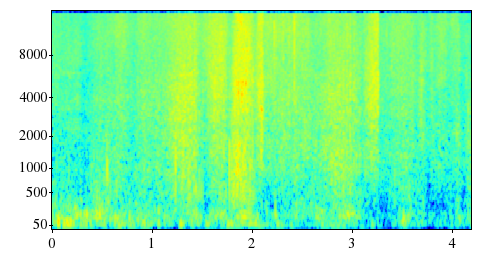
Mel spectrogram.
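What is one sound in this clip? A gloved hand digs into powdery snow with soft crunching.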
